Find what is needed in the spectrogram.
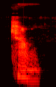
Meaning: Alternative spelling of carol (“a small closet or enclosure built against the inner side of a window of a monastery's cloister, to sit in for study”)
- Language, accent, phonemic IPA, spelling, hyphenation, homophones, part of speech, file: English, Southern England, /ˈkæɹəl/, carrel, car‧rel, carol / Carol, noun, LL-Q1860 (eng)-carrel.wav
